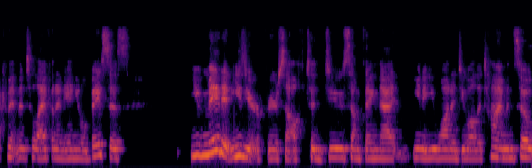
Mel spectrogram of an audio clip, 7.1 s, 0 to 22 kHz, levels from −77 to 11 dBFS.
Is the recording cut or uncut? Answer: uncut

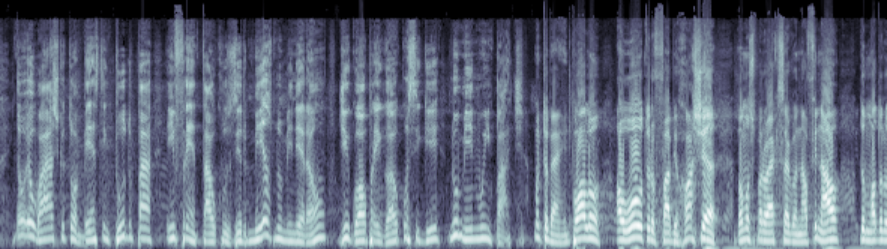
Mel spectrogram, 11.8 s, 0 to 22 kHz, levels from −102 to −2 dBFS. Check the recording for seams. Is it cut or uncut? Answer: cut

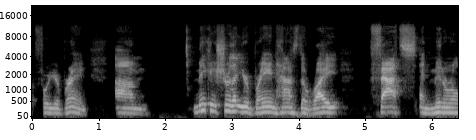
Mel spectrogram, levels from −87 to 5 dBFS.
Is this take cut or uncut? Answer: uncut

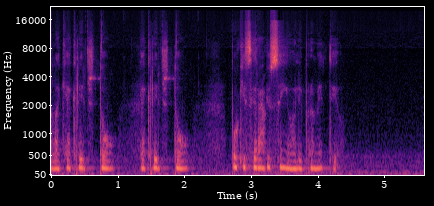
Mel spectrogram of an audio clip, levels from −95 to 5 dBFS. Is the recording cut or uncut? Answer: cut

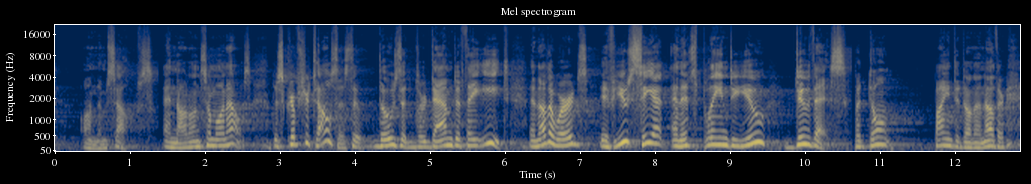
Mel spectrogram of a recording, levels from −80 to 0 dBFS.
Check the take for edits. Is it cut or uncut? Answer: cut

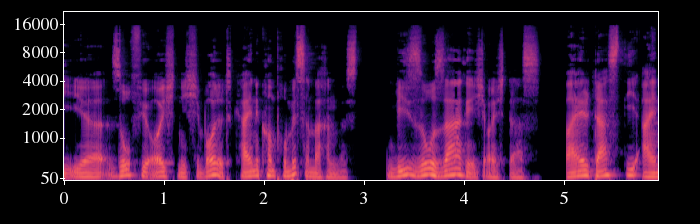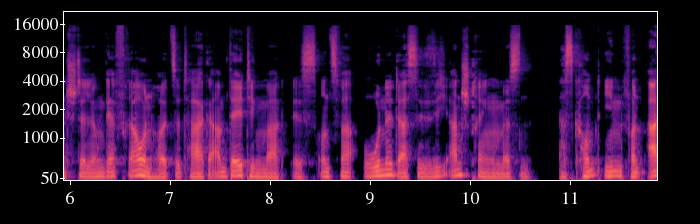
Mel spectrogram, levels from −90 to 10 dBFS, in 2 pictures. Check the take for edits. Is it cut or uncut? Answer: uncut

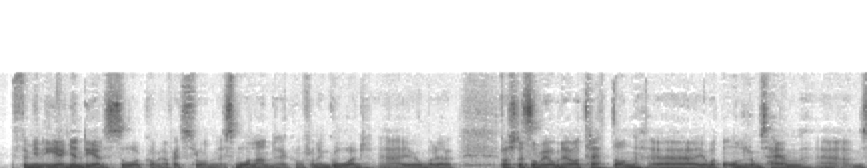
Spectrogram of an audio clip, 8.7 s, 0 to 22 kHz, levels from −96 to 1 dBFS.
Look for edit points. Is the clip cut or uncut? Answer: cut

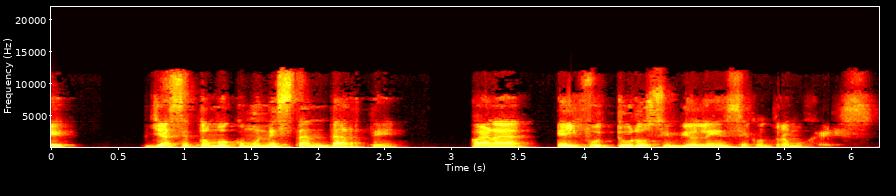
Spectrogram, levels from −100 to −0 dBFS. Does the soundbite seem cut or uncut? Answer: uncut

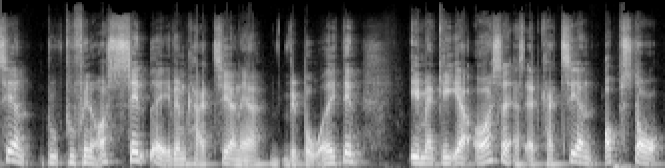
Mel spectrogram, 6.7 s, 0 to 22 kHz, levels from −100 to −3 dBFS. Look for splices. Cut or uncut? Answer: cut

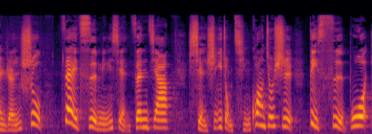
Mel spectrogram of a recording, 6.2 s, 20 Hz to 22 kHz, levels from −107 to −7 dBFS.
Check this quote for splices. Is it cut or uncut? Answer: uncut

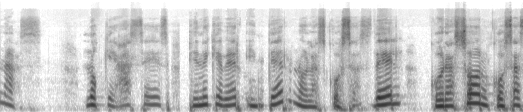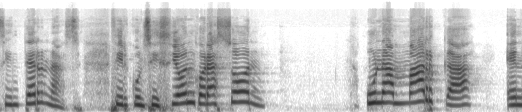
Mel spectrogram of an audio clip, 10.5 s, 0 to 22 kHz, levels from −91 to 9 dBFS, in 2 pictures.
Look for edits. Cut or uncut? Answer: cut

